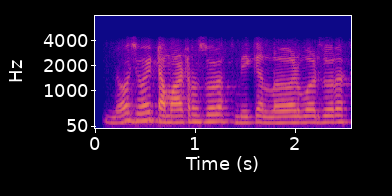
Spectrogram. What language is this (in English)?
Kashmiri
